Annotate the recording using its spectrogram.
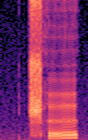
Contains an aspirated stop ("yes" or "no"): yes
